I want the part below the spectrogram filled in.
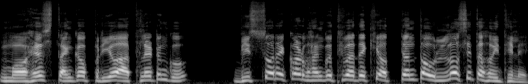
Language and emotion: Odia, happy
